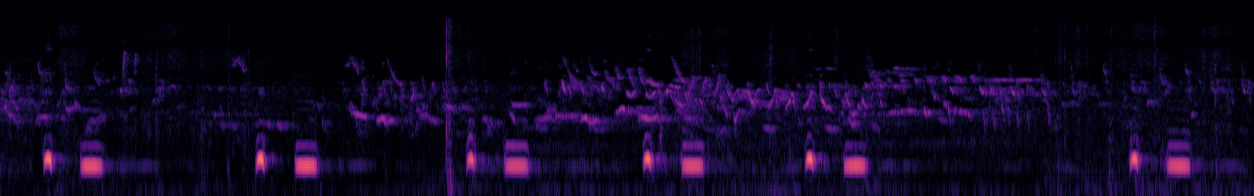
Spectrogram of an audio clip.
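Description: Birds singing: a low two-note call, a short higher note then a longer lower one, repeating about every two seconds over fainter, higher chirping. A single sharp click comes about midway.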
